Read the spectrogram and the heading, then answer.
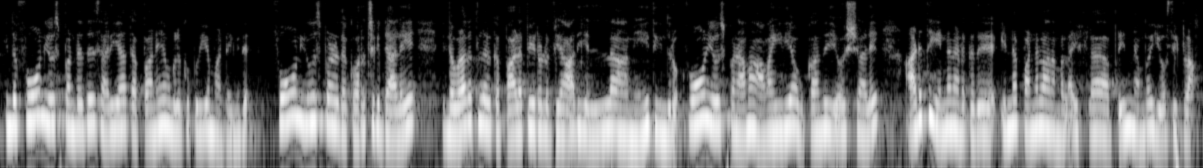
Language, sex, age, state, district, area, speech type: Tamil, female, 18-30, Tamil Nadu, Tiruchirappalli, rural, spontaneous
